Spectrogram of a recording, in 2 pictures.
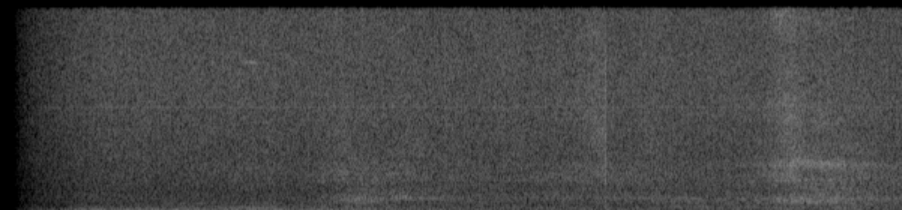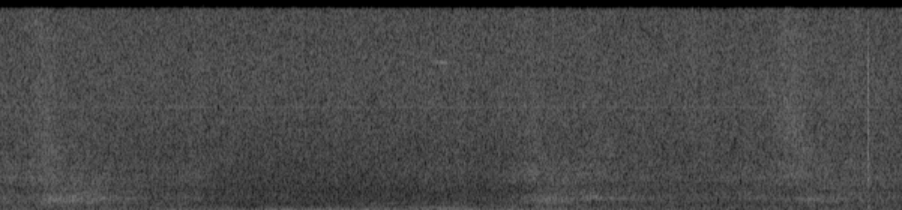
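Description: Steady low rumble of engine and road noise inside a moving car's cabin, with a few gentle swells. It fades in at the start.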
